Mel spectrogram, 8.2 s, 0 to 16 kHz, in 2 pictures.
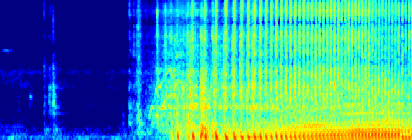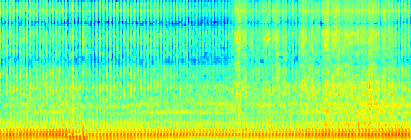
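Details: Craftsman Eager 1 4hp chipper vac (model 987.799790, auction flip) in chipper mode. Pulls up after the start and holds a steady, even drone under light chipping load; bent sticks don't go through. Running healthy.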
